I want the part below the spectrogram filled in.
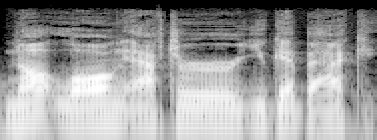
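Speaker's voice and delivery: ordinary talk, nothing marked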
